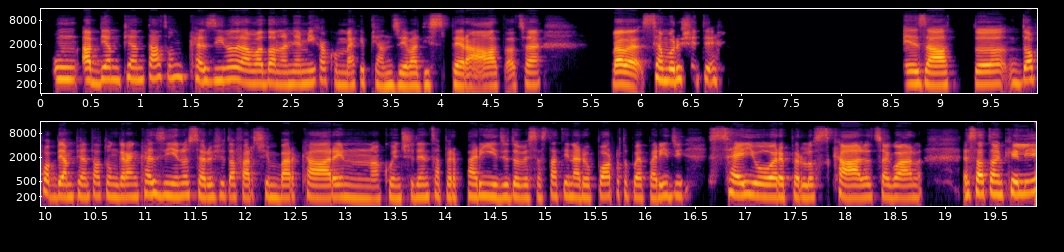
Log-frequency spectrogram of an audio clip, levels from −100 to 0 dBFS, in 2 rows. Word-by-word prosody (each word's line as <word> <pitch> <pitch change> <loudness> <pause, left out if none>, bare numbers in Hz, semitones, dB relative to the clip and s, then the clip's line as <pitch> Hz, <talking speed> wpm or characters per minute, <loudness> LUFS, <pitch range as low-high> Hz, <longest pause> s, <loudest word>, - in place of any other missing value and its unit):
un 260 0 0
abbiam 255 +2 +3
piantato 275 +1 -2
un 295 0 -5
casino 250 -1 -2
della 235 -4 +4
Madonna. 215 -1 0
La - - 0
mia 205 - -4
amica 220 +4 -4
con 210 -4 -11
me 185 0 -2
che 225 +2 -9
piangeva 185 -2 -3
disperata 185 -2 0
cioè. 195 +1 -1 0.7
Vabbè 200 -2 +7
siamo 250 -5 +1
riusciti 250 -1 -2 1.8
Esatto. 195 -2 +5 0.5
Dopo 250 +5 0
abbiam 210 -4 +1
piantato 215 +1 -5
un 205 - -6
gran 205 0 0
casino, 225 -1 -2
siam 220 -3 -1
riuscite 205 +1 -6
a - - -1
farci 200 +1 -4
imbarcare 195 -1 +2
in 205 - -3
una 185 -2 -7
coincidenza 200 +2 -6
per 200 -1 -6
Parigi 205 -1 -2
dove 200 -1 -3
siam 195 0 -8
state 215 +3 -6
in 210 - -6
aeroporto, 200 +3 -1
poi, 200 -2 -1
a - - -13
Parigi, 210 +3 -5 0.2
6 230 -3 +1
ore 205 -1 +4
per 200 -1 -2
lo 200 0 -1
scalo 195 0 +3
cioè 205 0 -3
guarda, 195 0 +2 0.4
è 220 - -4
stato 240 +2 +4
anche 240 +1 +3
lì 245 +3 +1
210 Hz, 165 wpm, -21 LUFS, 195-230 Hz, 1.8 s, Vabbè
